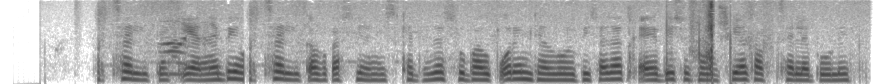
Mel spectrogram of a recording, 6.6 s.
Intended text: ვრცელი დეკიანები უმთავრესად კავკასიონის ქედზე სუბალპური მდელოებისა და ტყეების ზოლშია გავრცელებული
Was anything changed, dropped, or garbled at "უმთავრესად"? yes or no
yes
